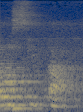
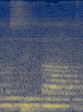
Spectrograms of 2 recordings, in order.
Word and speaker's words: Russita: adalah rusita SPD meskipun bicara rusita itu sulit biasanya kalau orang Jawa panggilnya Rosita tapi kalau ejaan yang benar rusita SD saya adalah P3K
